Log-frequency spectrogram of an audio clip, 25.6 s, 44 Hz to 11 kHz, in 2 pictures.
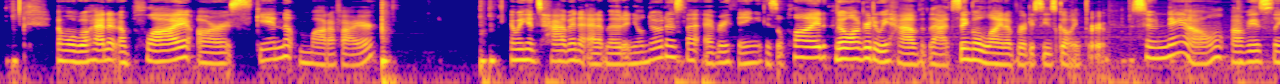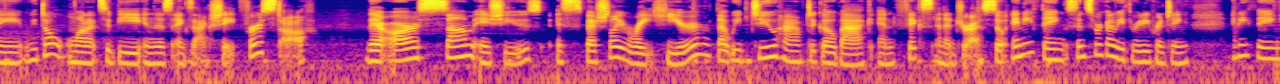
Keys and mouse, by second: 3.8-7.3 drag, 4.8 Tab, 11.1 z, 23.2 z, 23.9-25.6 middle drag.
